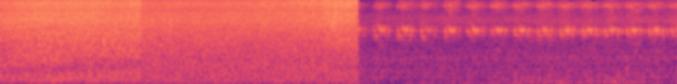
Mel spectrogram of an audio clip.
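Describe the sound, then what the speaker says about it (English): Loud, steady roar of a river rushing like a waterfall close by in rural Madagascar, broadband and unbroken, easing slightly partway through but continuing throughout. "following this river, which by now is pretty much a waterfall."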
